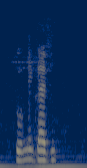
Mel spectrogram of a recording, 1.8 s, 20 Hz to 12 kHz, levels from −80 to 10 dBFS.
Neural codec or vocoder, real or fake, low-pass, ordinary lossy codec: none; real; 9.9 kHz; MP3, 32 kbps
